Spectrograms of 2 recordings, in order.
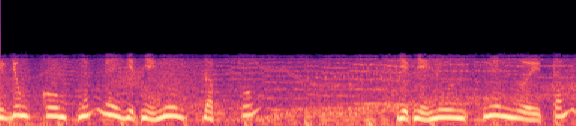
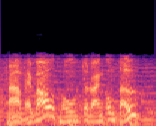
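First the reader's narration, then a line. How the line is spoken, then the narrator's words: Grieving furious shout. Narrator (Vietnamese): Hộ vệ tên Phó Tư Quy nghe nói Đoàn Dự đã chết, vừa đau lòng vừa tức tối quát lớn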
